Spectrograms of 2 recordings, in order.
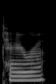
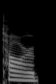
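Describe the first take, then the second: First: The name sounds like the word 'terror'. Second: The name does not sound like 'terror'. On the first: This is how the name is said in that place. "there the name is Tara. ... it sounds like terror" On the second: This is how the speaker says her own name. "my name's Tara"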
